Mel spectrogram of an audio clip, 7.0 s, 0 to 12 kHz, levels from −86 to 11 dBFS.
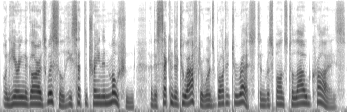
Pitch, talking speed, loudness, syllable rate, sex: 160 Hz, 225 wpm, -18 LUFS, 5.2 syllables/s, male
